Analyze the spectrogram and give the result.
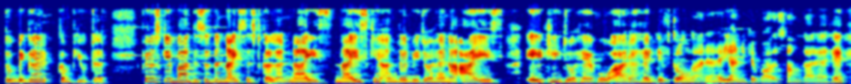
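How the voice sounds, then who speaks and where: A woman teaching a grammar lecture over slides, explaining step by step and reading the English rules out slowly. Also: medium pitch, muffled recording.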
